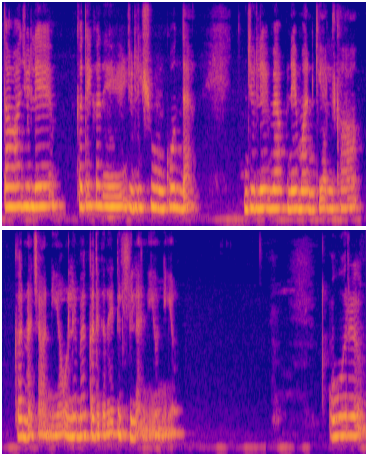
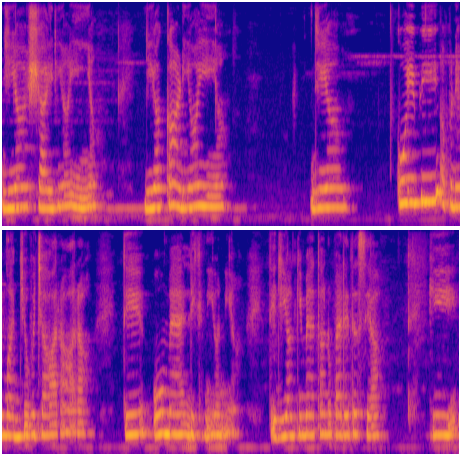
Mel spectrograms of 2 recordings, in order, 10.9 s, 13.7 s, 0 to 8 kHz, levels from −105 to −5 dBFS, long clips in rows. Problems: none marked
